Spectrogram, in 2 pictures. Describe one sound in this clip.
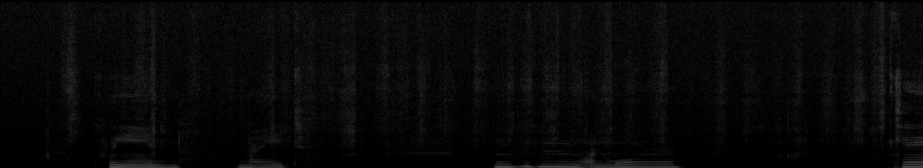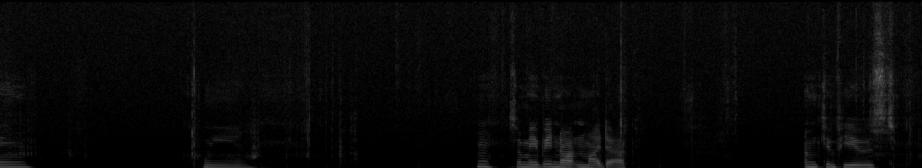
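Playing cards rustle and slide softly against each other.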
